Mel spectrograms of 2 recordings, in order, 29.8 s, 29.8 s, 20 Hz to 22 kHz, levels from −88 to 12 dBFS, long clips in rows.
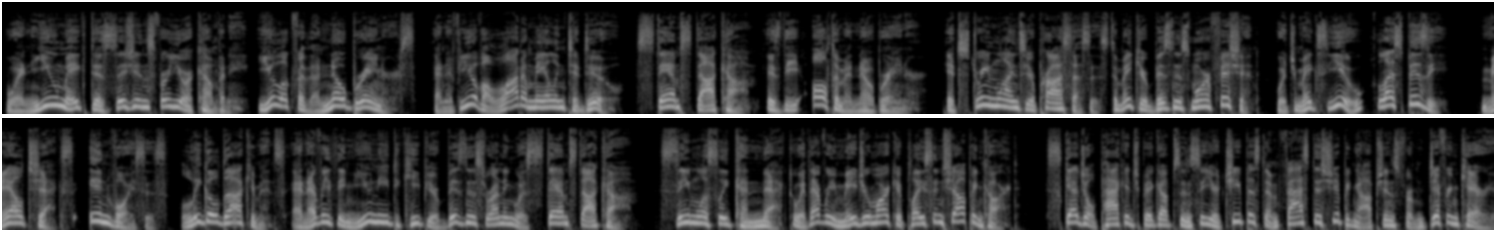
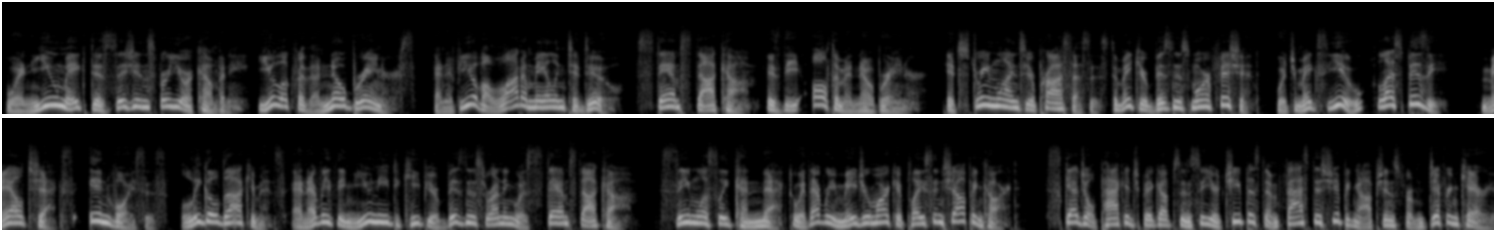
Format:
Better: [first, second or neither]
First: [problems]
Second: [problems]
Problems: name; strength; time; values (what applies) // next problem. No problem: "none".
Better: first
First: none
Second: muffled; slightly; fading above 3.5 kHz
